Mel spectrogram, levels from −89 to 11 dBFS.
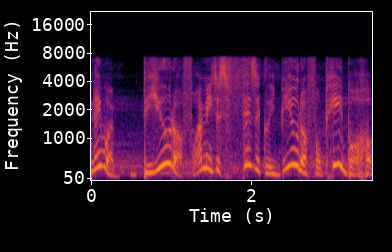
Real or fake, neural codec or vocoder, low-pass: real; none; 7.2 kHz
